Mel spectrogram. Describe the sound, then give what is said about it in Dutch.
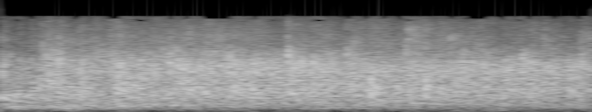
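An audience claps for a bearded man who was asked to stand up: a dense, even wash of applause that holds at the same fairly loud level throughout, with no voices standing out. “Even een applaus jongens.”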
